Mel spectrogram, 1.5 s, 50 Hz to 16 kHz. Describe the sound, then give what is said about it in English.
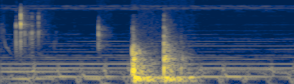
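Six-sided dice (d6s) rolled onto a hard surface for a combat attack roll in a game, landing on a total of 9: a couple of light clicks, then two louder clattering thunks as they land and settle, with no talking. “Yet again, we're going to roll our d6s and see what happens.”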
